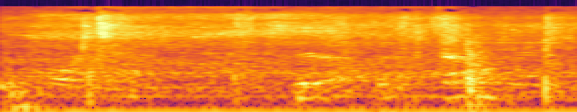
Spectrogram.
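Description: Faint, indistinct background speech over a steady low hum, with two or three short clicks.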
